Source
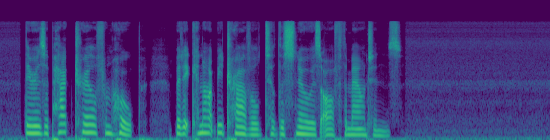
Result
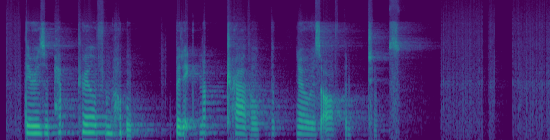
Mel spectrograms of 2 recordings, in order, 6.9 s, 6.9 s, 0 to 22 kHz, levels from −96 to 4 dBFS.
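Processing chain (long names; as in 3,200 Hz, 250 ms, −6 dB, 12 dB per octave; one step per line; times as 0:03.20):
high-pass filter 260 Hz 12 dB per octave, from 0:02.30 550 Hz
upward compression, threshold −38 dBFS
dead-zone distortion −45 dBFS
gate pattern ".xxxxxxx.x.." 199 BPM −60 dB
coupled-rooms reverb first 0.94 s, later 2.6 s, from −28 dB, DRR 12 dB
multiband upward and downward compressor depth 40%
level −5 dB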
